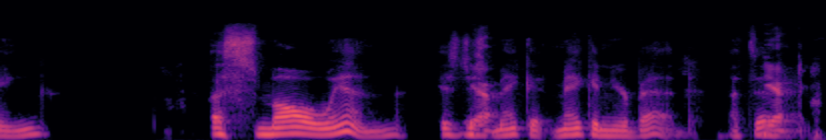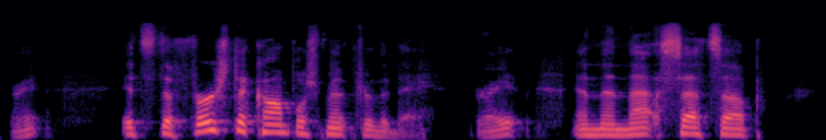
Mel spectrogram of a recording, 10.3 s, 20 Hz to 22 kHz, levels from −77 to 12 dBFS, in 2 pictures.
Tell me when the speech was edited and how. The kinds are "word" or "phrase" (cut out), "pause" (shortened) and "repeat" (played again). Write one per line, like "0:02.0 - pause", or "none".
0:02.6 - pause
0:04.5 - pause
0:05.2 - pause
0:08.7 - pause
